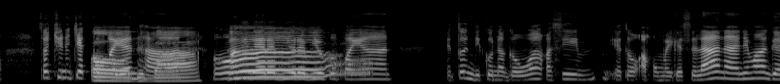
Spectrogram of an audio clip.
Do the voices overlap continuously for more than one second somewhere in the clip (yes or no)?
yes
